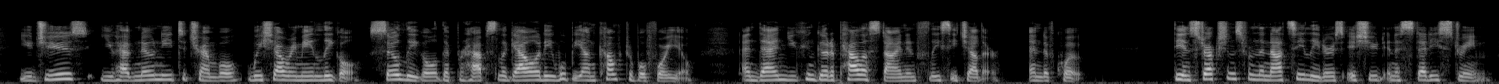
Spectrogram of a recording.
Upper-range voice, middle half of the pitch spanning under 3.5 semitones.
Yes: high, 195 Hz; average, 2.9 semitones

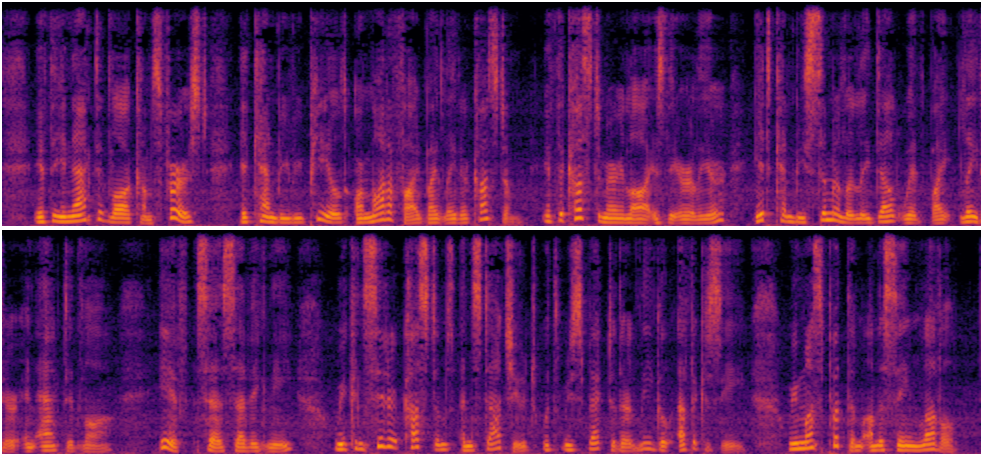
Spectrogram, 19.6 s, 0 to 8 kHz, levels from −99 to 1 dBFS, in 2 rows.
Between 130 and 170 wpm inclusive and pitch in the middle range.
No: average, 180 wpm; medium, 160 Hz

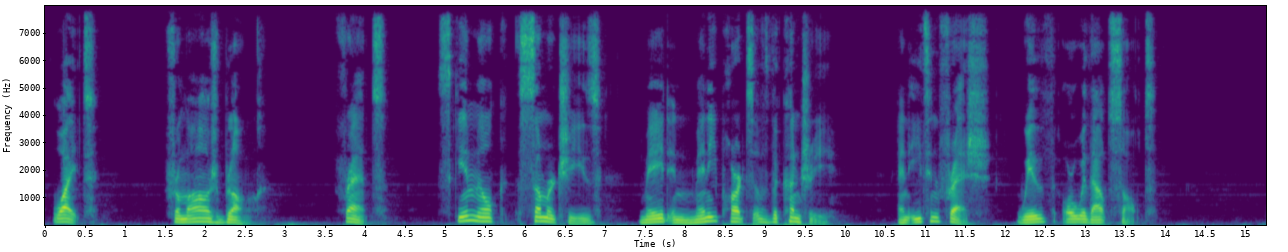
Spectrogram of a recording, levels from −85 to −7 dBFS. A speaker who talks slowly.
Yes: slow, 85 wpm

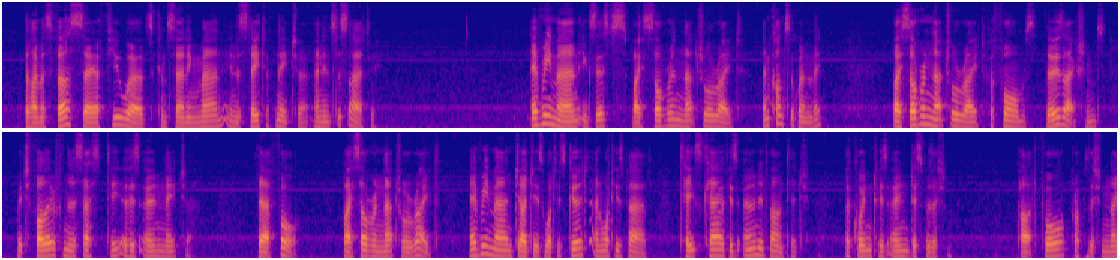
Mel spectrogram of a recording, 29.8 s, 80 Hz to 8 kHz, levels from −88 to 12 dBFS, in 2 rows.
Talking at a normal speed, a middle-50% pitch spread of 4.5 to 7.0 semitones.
No: average, 145 wpm; average, 3.2 semitones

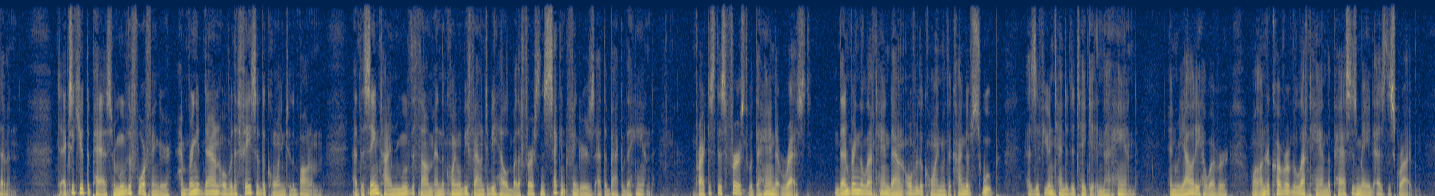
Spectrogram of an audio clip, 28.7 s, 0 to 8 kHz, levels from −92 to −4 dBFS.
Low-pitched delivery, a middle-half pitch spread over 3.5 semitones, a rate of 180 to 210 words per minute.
Yes: low, 100 Hz; average, 4.2 semitones; fast, 205 wpm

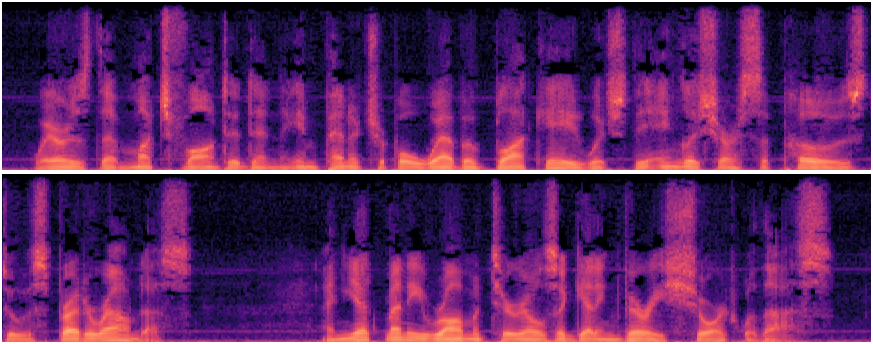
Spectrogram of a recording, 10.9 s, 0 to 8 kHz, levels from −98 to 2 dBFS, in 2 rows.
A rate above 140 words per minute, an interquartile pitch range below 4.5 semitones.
Yes: average, 170 wpm; average, 3.1 semitones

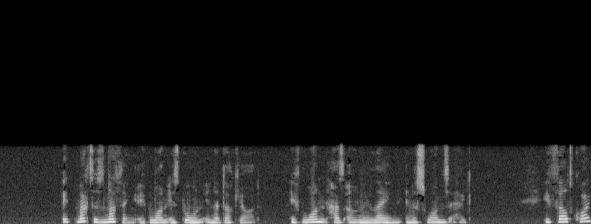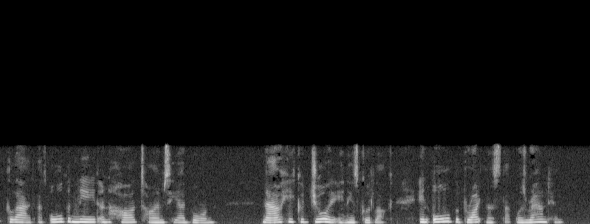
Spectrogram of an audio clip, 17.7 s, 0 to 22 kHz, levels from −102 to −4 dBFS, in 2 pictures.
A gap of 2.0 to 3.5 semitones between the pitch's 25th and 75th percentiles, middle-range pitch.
No: average, 2.8 semitones; high, 225 Hz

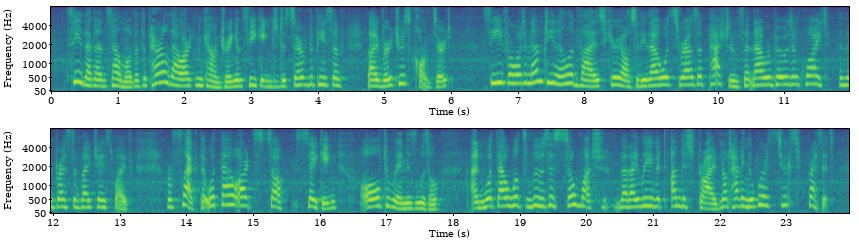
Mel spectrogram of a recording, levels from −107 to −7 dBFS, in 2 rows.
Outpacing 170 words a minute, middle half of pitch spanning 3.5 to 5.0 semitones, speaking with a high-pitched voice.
Yes: average, 185 wpm; average, 4.7 semitones; very high, 255 Hz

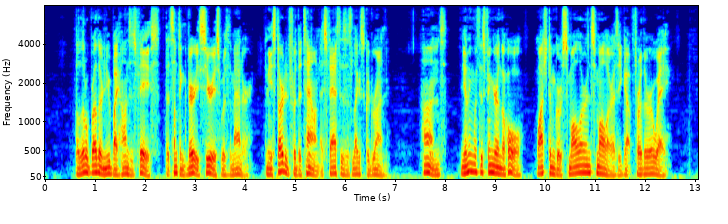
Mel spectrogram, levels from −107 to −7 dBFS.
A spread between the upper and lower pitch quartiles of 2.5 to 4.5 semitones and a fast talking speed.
No: average, 4.9 semitones; fast, 210 wpm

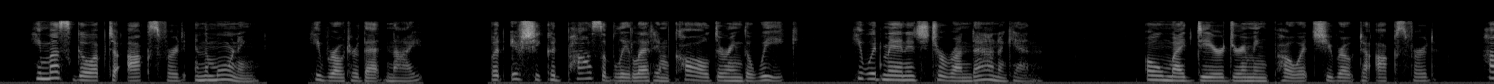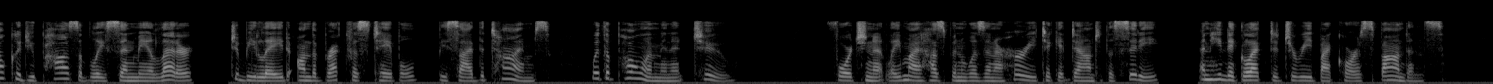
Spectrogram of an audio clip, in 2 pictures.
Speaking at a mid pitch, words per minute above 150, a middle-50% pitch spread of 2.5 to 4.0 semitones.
Yes: medium, 175 Hz; average, 170 wpm; average, 3.4 semitones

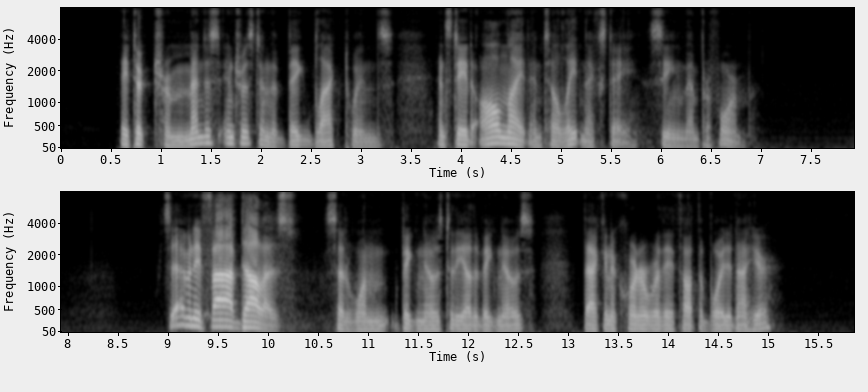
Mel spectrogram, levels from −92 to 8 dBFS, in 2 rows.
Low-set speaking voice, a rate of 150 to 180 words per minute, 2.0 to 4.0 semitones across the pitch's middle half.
Yes: very low, 90 Hz; average, 170 wpm; average, 3.3 semitones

